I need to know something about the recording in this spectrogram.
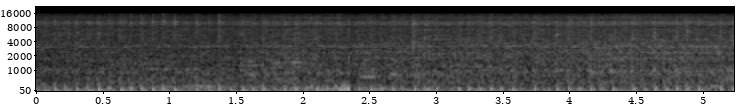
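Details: Easyride 150N single-cylinder carbureted motorcycle, dirty stock air filter (a possible cause of sudden stalling) replaced with Suzuki-type filter: steady even putter at idle, no stumbles or misses; running healthy.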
